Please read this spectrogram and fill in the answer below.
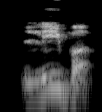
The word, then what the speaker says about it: Liebe: It's pronounced Liebe, which is German for love.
